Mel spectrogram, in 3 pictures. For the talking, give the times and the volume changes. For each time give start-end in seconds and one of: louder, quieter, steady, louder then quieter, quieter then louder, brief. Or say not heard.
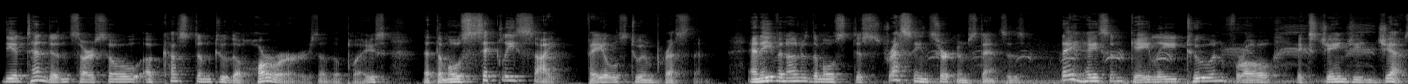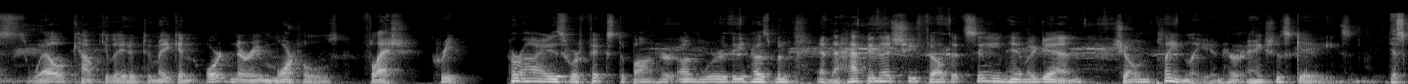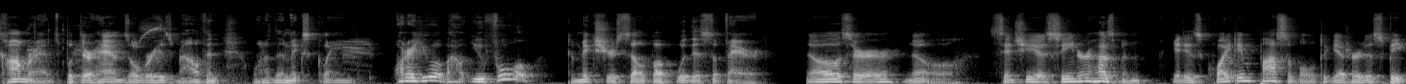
0.0-42.1 steady.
